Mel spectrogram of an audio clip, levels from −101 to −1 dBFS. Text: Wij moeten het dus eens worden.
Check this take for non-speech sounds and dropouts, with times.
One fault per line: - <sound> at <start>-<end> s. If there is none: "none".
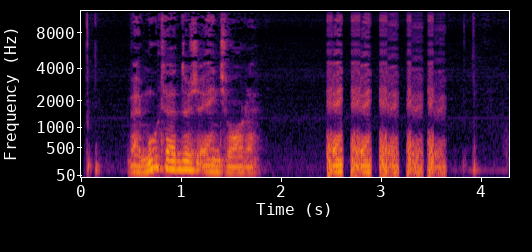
- laugh at 2.5-3.7 s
